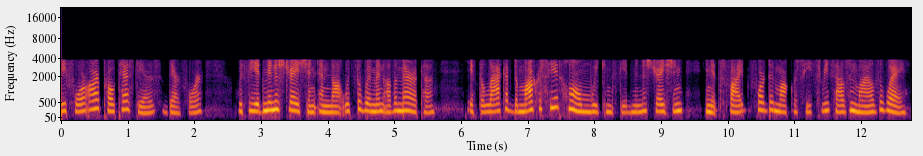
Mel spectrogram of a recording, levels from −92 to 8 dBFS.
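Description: No technical faults are audible.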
